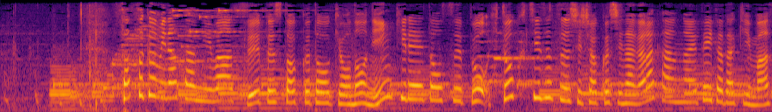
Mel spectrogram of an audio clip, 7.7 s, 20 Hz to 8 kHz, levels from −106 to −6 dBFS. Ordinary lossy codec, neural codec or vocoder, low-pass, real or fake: none; none; 7.2 kHz; real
